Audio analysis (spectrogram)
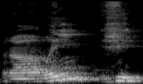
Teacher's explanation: ঐকার এবং ঔকারের ক্ষেত্রে কি হবে ইকার এবং উকারই আসবে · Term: ব্যতিক্রম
